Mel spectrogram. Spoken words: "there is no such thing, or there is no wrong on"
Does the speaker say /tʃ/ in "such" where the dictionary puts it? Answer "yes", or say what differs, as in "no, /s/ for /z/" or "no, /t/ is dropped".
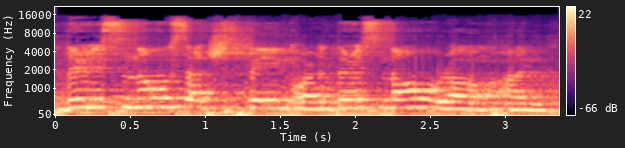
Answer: yes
